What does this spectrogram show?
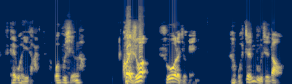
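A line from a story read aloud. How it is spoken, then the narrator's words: Trembling, tearful, gasping. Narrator (Chinese): 那个人哆嗦着，流着鼻涕和眼泪，不断的喘着粗气说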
